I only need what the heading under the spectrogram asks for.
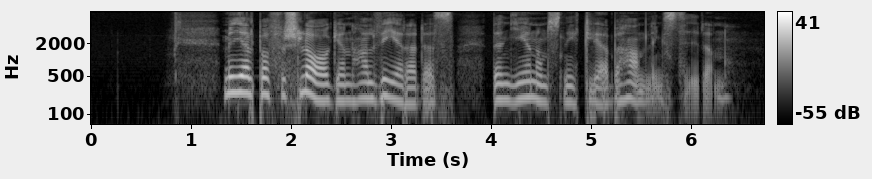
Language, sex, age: Swedish, female, 43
